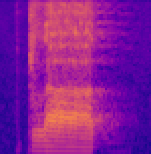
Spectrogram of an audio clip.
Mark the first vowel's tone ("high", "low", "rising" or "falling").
low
